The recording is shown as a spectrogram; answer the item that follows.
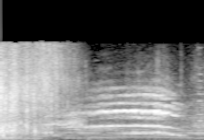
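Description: Film sound effect of an X-wing starfighter crash-landing in a swamp: a rush of splashing noise that fades over the first second, then a whine that slowly falls in pitch.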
